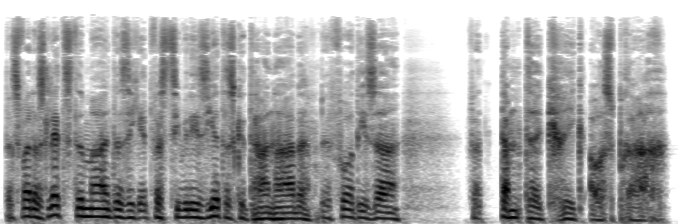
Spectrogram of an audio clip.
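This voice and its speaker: A man's voice: fairly low pitch, measured pace, slightly rough, dry recording, studio quality. A man voicing a German army captain greeting an old friend in an audiobook, in a raised, heartfelt voice. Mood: earnest.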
